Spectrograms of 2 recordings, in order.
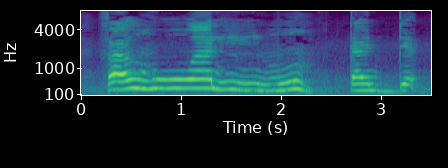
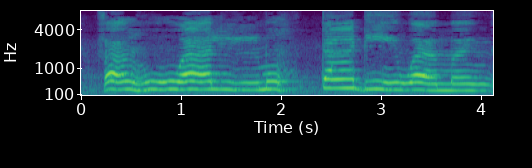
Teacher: Kalau dia berada di hujung ayat ni, kita matikan, maka dia jadi qalqalah kubra. Tetapi kalau kita baca wasal ataupun terus, tak ada qalqalah ya.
